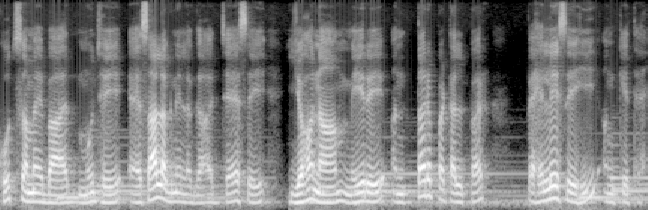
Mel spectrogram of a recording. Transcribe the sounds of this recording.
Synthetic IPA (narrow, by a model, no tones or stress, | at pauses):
kʊt͡ʃʰsɐməjbaːd̪mʊd͡ʒʱeɛːsalɐɡnelɐɡad͡ʒɛːse | jɐɦnaːmːeːɾeɐ̃nt̪əɾpɐʈəlpɐɾ | pɛɦleseɦiɐ̃ŋkɪt̪ɦɛː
